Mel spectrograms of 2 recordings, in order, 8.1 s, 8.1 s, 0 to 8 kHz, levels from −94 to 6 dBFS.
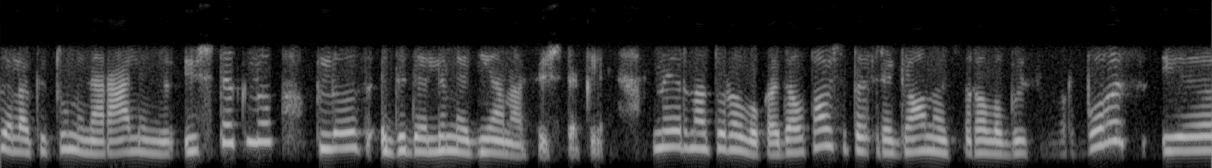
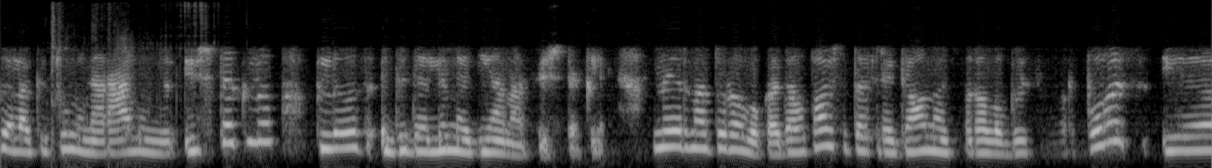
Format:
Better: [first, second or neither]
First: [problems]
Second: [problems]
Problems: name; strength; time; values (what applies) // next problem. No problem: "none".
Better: first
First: none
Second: noise reduction (neural separator model SepFormer DNS4)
